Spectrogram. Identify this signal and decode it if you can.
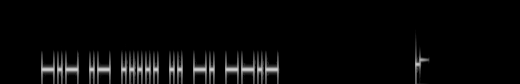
Morse code, heard as a keyed tone, about 30 wpm, 700 Hz. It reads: KA5INQ
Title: USA Call Signs 30wpm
